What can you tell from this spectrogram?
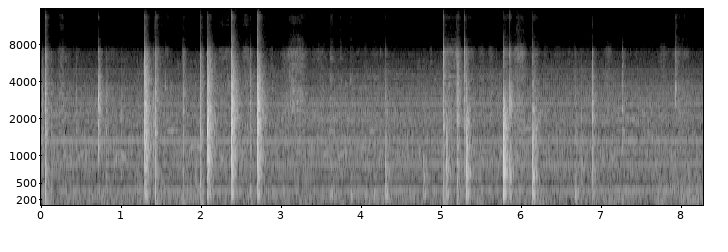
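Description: Close-miked eating sounds of soft cheesy lasagna being chewed: sharp wet mouth smacks and clicks in short clusters, over a steady electrical hum.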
